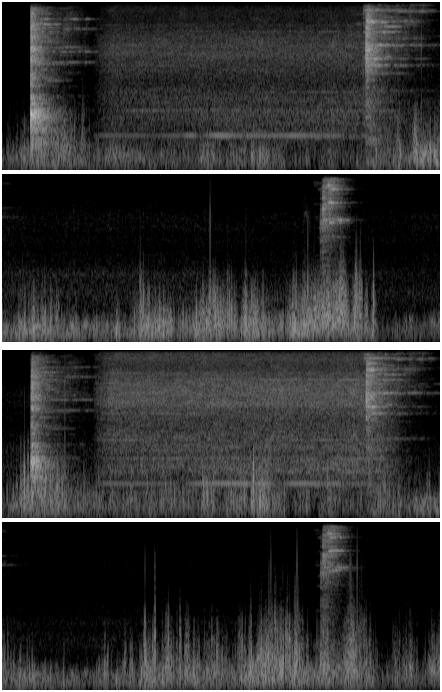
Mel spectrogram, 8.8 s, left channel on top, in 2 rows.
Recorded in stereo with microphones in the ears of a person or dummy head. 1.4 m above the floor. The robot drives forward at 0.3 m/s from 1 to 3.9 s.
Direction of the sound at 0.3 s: 30° left (ahead or behind).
